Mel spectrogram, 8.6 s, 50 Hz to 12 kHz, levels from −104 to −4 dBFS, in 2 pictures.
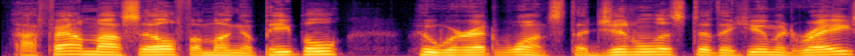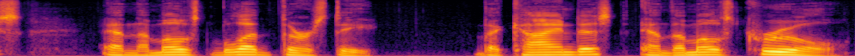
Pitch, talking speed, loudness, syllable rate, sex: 145 Hz, 180 wpm, -16 LUFS, 4.9 syllables/s, male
